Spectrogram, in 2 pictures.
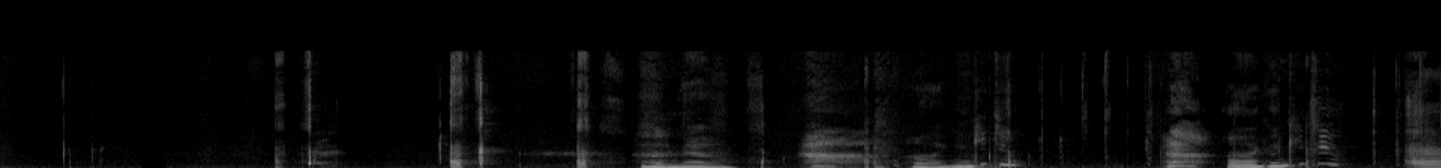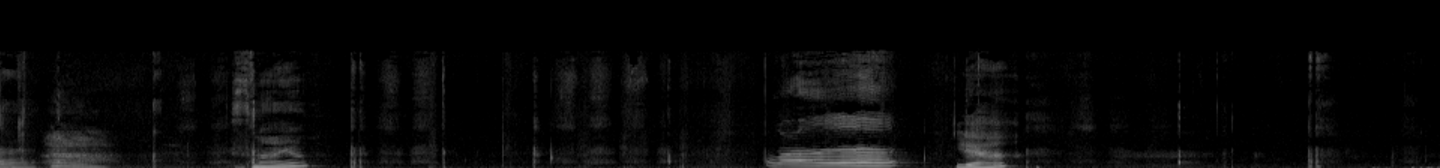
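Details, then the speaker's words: An infant's hiccups: soft coos and squeals broken by sharp, sudden hiccup clicks. "It's hard to smile when you have the hiccups."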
